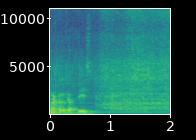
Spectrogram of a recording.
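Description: Thick puree pours into a hot pan.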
